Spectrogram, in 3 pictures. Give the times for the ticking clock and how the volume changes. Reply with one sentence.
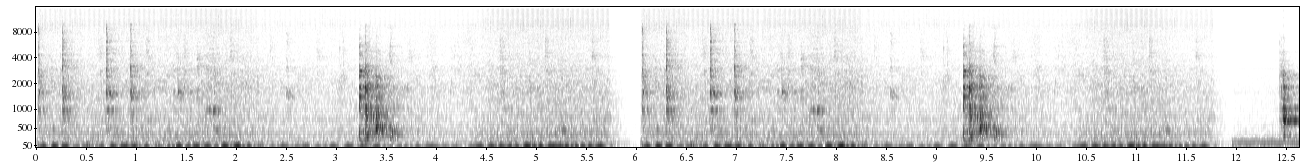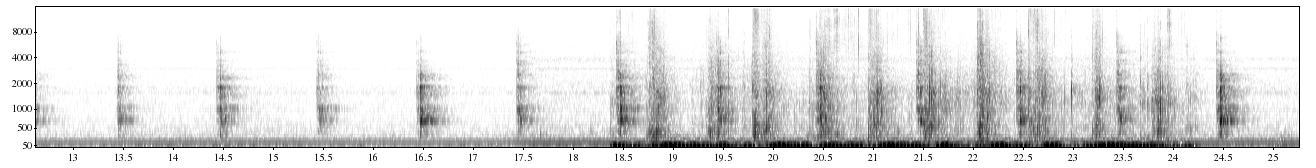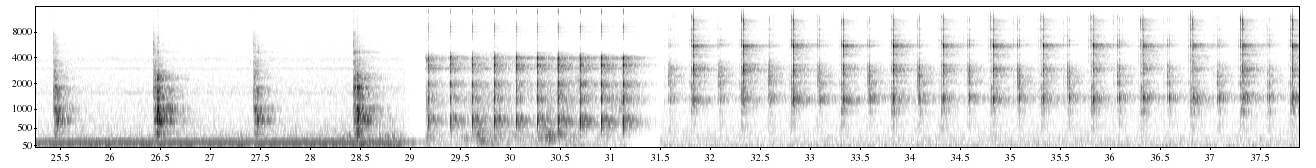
You can hear the ticking clock from 0.0 to 37.8 s, getting louder.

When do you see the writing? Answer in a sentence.
You can't hear the writing here.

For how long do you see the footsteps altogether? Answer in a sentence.
The footsteps can be heard for 6 seconds in total.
